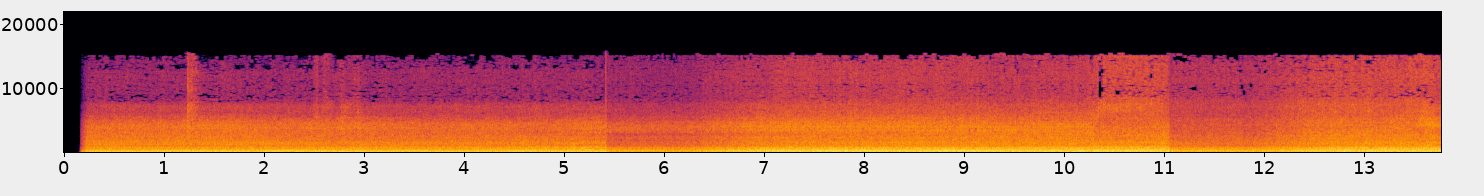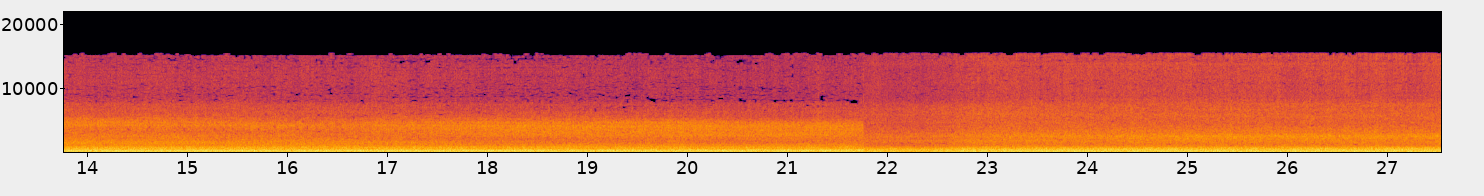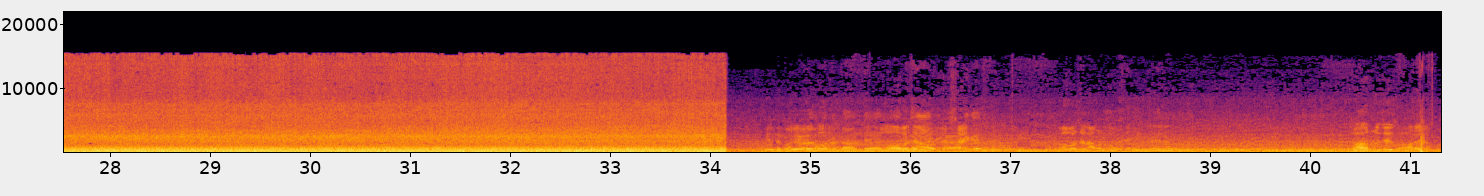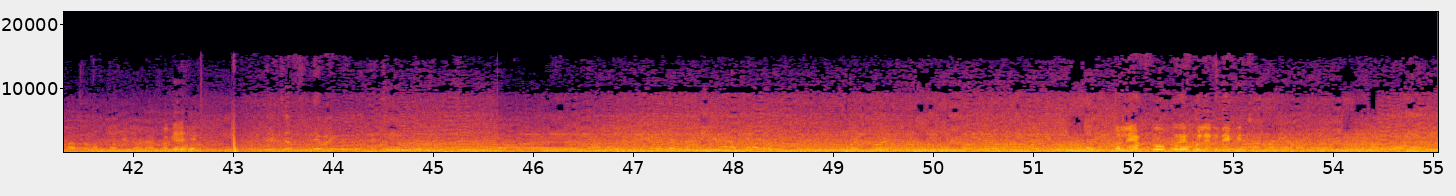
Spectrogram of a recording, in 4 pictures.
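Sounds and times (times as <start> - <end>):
turboprop engines droning: 0.2 - 55.0.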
